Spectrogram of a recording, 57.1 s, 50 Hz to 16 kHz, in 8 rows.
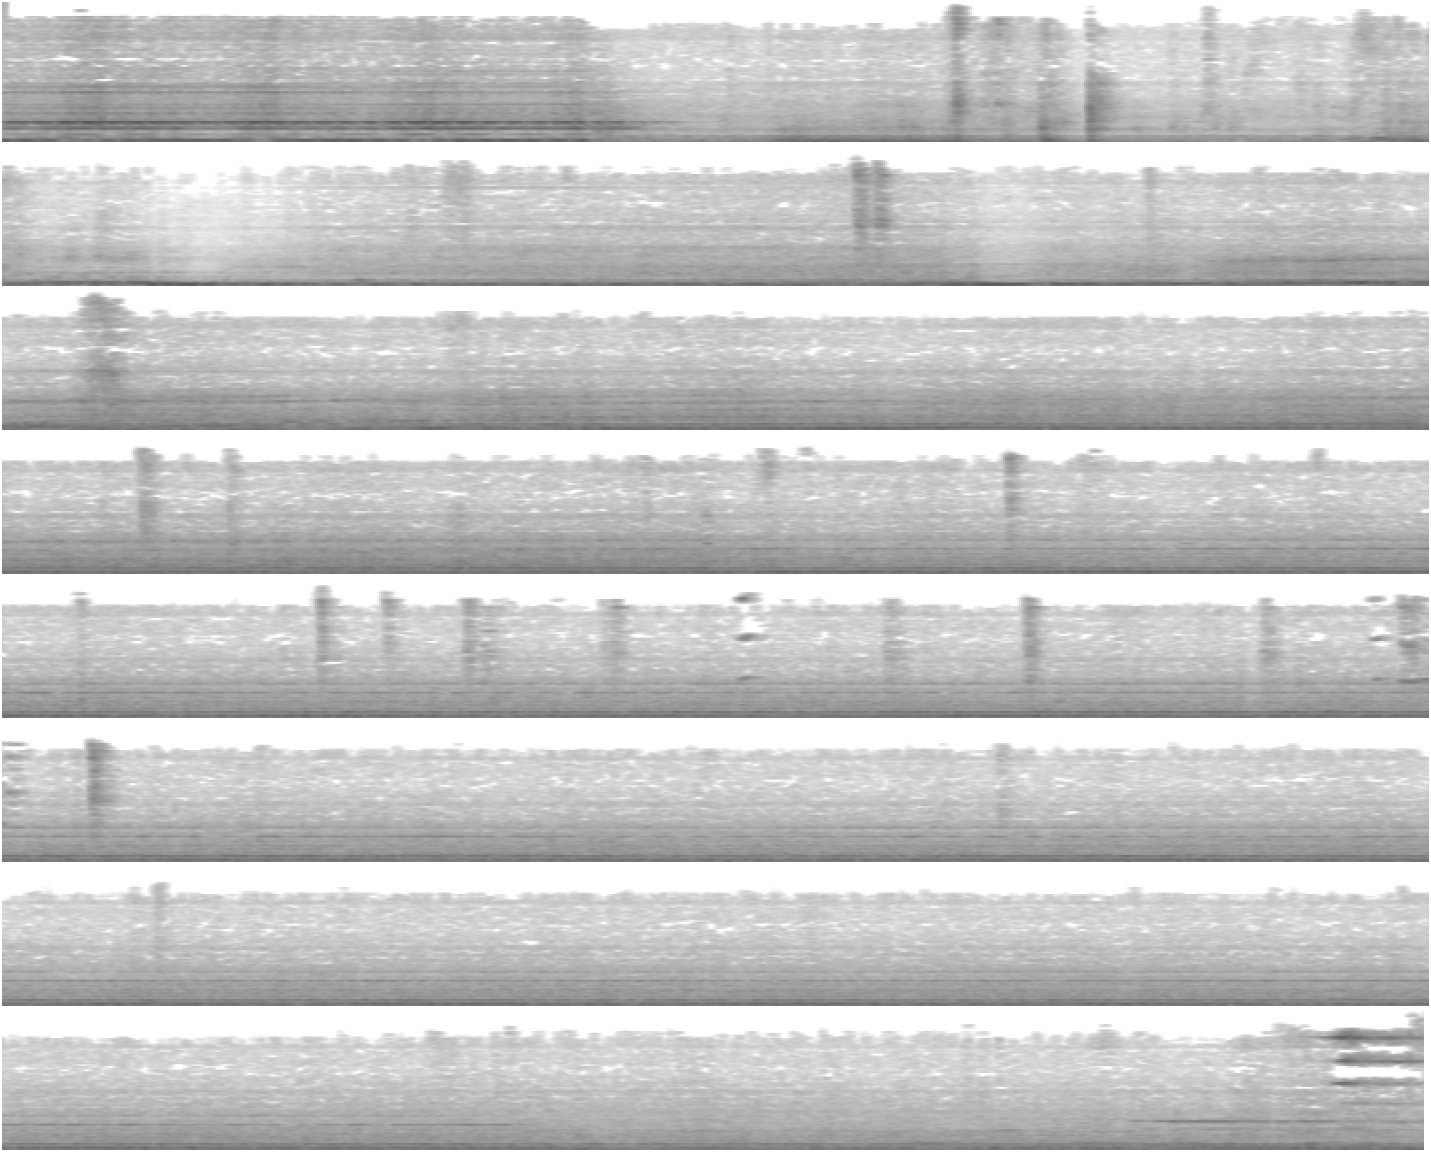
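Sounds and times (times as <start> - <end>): metro train motor whine: 0.0 - 57.0
train running noise: 0.0 - 57.0.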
